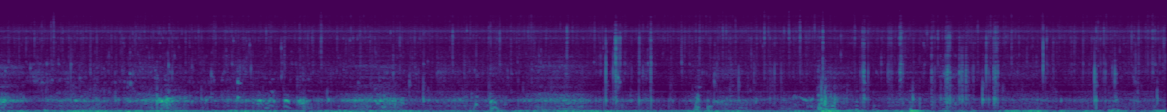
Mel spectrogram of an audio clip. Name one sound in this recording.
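Bubbles from a diver's breathing gurgle underwater in bursts.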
